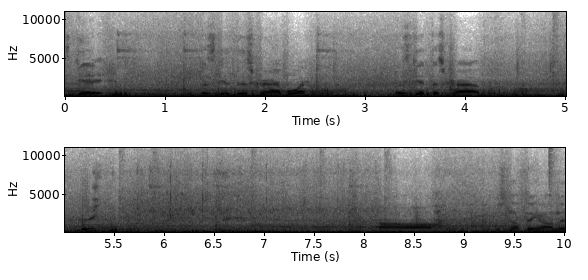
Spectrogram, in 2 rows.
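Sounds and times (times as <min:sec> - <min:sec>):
surf washing on rocks: 0:00.0 - 0:10.0
wind buffeting microphone: 0:00.0 - 0:10.0.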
